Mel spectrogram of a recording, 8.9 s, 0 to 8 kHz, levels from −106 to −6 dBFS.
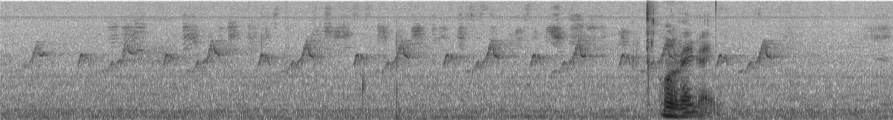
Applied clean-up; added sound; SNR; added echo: none; Bird; 12 dB; none.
